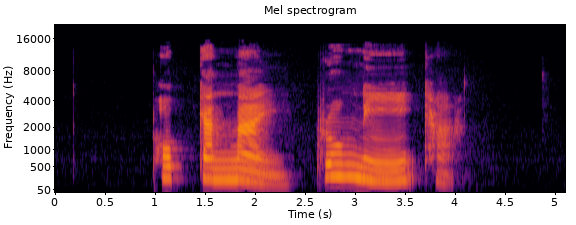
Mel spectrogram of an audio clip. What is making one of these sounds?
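A young woman speaks clearly and slowly into a close microphone.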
